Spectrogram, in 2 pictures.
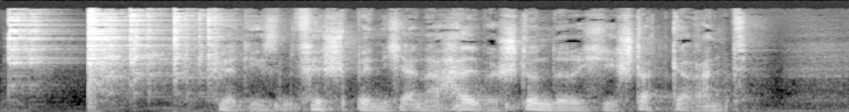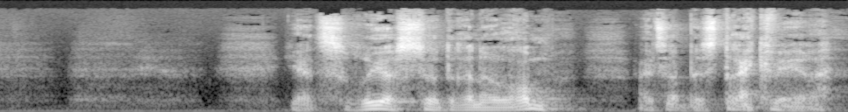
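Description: A man's voice: low-pitched, animated, slow, pauses often, a bit bright, slight background noise, heavily acted. A man playing a terse, grumbling older loner in a German children's radio play. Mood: grumpy. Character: grumbling, laconic older man living alone, Herr Burczik.

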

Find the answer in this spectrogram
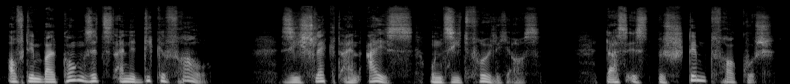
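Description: A man's voice: medium pitch, breathy edge, no echo, studio quality. A man narrating a children's radio play as a scripted storyteller.

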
